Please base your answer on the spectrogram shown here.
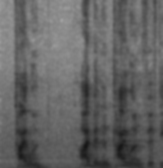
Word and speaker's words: Thailand: lot of people say Thailand and I've always said Thailand. I I pronounce the ah like hat and other people pronounce it Lund. Thailand.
